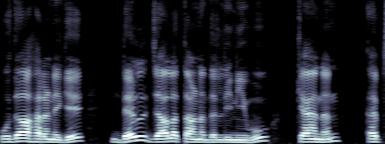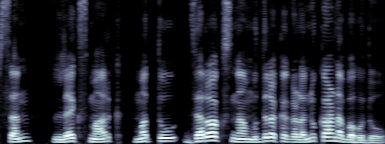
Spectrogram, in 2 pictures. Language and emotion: Kannada, neutral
